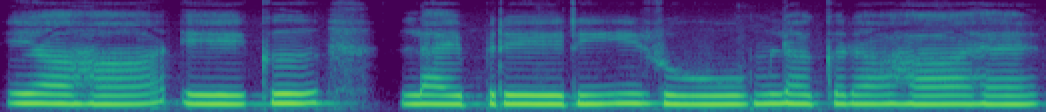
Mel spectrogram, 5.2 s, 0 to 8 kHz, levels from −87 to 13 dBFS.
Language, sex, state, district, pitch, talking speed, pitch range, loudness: Hindi, female, Madhya Pradesh, Bhopal, 235 Hz, 80 wpm, 230-245 Hz, -13 LUFS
